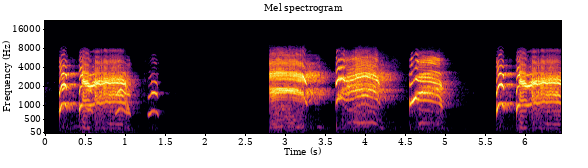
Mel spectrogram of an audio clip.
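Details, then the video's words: Monkey screams in loud, harsh, harmonic bursts: a double shriek and a short squeak, a silent gap of over a second, then three sustained screeches in quick succession and a final double scream. "SOM DE MACACO"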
